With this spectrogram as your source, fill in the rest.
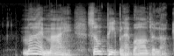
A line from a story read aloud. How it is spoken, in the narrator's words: she sighed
